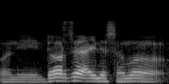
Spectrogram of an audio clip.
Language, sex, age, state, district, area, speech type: Nepali, male, 45-60, West Bengal, Kalimpong, rural, spontaneous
